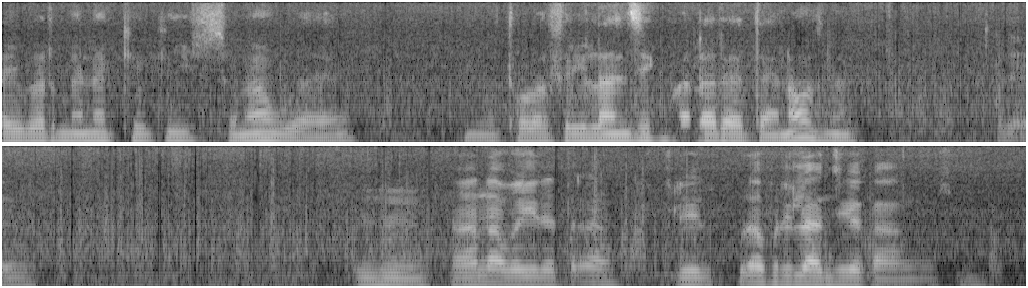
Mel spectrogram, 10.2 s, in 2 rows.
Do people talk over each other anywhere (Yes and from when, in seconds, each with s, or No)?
No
